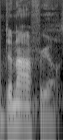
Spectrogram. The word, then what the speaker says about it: D'Onofrio: DeForno. Is that how you pronounce his name? DeForno? – D'Onofrio. – Sorry. Yeah. Vincent D'Onofrio's in it.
